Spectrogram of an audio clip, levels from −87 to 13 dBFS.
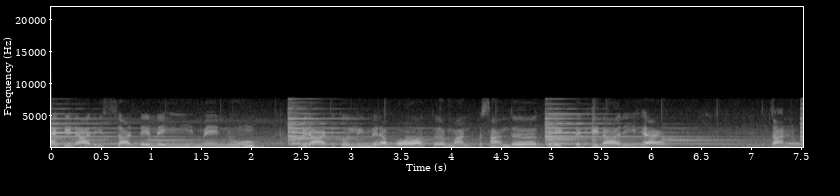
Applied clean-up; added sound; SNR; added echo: none; Church bell; 5 dB; none.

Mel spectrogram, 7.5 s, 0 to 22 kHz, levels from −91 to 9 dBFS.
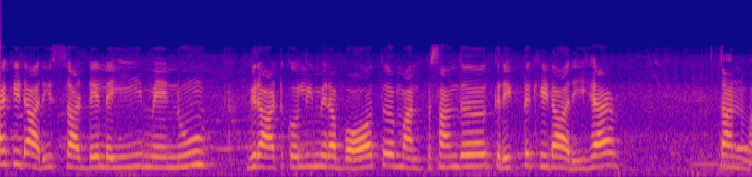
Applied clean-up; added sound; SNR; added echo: none; none; none; none.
